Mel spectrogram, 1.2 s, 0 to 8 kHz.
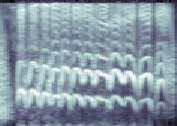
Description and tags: Hyper Laugh
This is me recording my voice.
THIS IS ACTUALLY MY VOICE. I took it from a random audio I recorded in my Gionee G3 cellphone and cropped it in Audacity. I used a voice changer app (I forgot the name) to edit the voice.
cartoon, chipmunk, funny, hyper, laugh, voice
